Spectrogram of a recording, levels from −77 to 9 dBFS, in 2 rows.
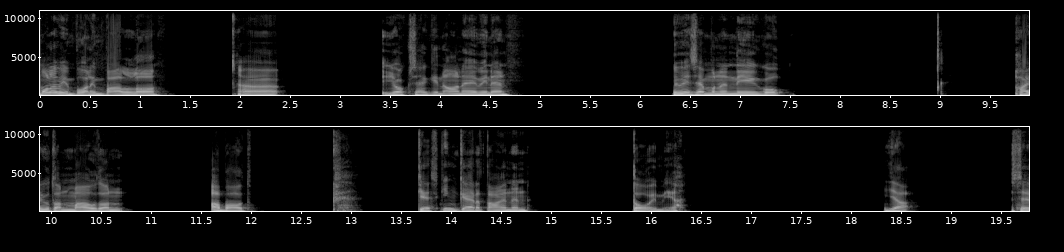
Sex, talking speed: male, 50 wpm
